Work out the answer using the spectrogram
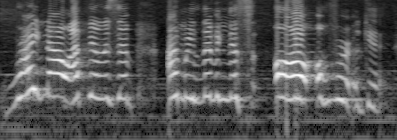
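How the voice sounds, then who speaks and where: A woman's voice: very high-pitched, fairly even intonation, moderate pace, a bit bright. A woman acting a protective teenage best friend in an emotional stage drama, imploring and emphatic. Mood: earnest, urging. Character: earnest, protective teenage best friend, a girl who survived similar hurt. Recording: faint music behind the voice.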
